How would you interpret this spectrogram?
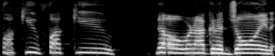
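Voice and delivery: angry yell. Retelling a dream where a brother refuses fascists: imitating brother screaming. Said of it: "screaming at him".

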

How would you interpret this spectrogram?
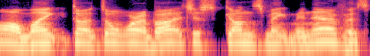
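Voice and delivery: put-on Australian accent, reassuring. Retelling a line that made you laugh, said to Mike by a man with an Aussie accent. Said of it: "in his Aussie accent".

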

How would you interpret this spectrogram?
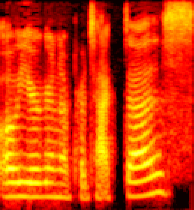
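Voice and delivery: put-on mocking tone. Retelling a character's words to a companion: imitating mocking tone. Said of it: "she was kind of mocking him".

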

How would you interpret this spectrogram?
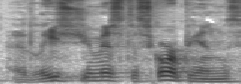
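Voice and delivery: ordinary delivery

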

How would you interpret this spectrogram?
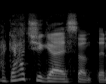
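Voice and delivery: plain

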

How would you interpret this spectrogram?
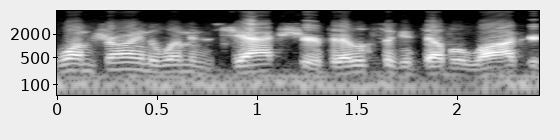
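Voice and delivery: ordinary talk

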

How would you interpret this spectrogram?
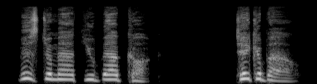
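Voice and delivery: very high, shrill shouted call. A stranger calls out to the narrator in a room, shouting. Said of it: "shouted the gray stranger".

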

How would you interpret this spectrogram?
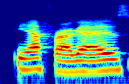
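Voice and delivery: completely straight, dead serious deadpan delivery. Retelling a husband's teasing remark: imitating someone dead serious. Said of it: "look at me and dead serious, dead straight".

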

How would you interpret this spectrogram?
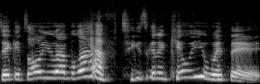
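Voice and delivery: put-on upset tone. Retelling their own upset reaction to a movie scene: retelling being upset. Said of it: "we were so upset when that happened".

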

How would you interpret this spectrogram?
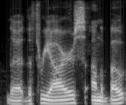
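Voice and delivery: normal talking voice

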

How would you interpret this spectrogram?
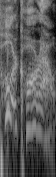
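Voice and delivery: high, drawn-out screaming. Retelling how a man screamed in their face, acting out the scream. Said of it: "starts screaming in my face".

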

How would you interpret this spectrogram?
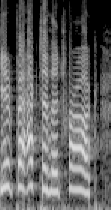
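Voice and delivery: high, loud yelling. Retelling everybody calling someone back to the truck: imitating people screaming. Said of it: "everybody is screaming at him".

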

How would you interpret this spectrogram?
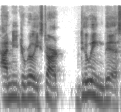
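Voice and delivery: ordinary delivery

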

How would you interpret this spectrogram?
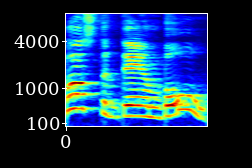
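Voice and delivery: very high, shrill, loud shout. Retelling watching a new signing lose the ball: imitating own yell at a player. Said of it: "I'm yelling at this guy".

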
